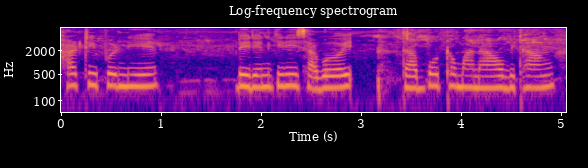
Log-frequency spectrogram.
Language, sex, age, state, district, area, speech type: Bodo, female, 18-30, Assam, Baksa, rural, spontaneous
